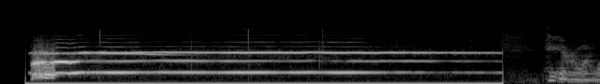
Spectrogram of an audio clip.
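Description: One long held tone that rises briefly at the start, then holds a steady pitch for about five seconds before cutting off suddenly.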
